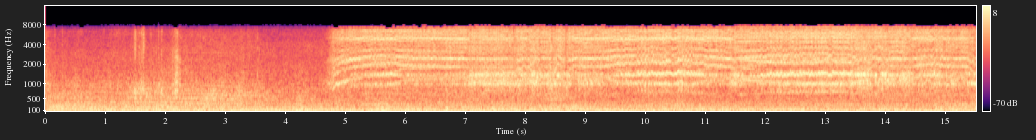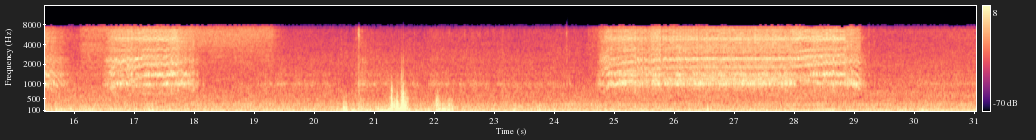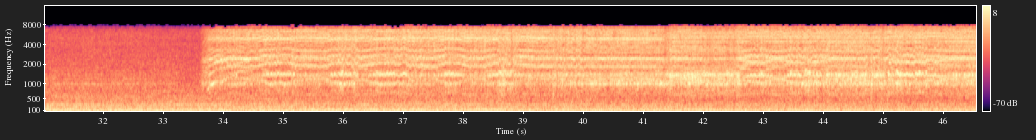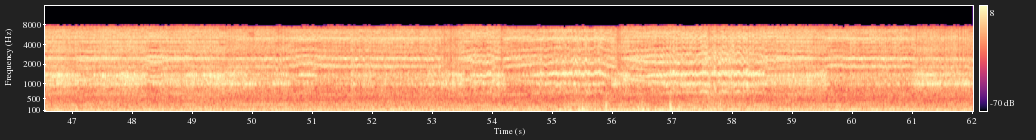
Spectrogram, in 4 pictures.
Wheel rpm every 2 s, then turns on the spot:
20, 20, 70, 160, 160, 160, 160, 120, 80, 30, 20, 20, 70, 160, 100, 10, 20, 150, 160, 160, 160, 160, 160, 160, 160, 160, 160, 160, 160, 160, 160.
0-4 18-24 30-32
